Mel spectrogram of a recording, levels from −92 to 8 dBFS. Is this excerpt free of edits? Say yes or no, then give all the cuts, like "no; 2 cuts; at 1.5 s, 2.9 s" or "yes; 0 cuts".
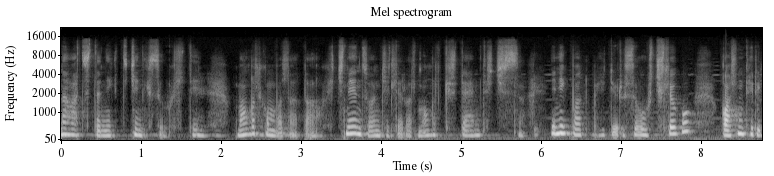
no; 1 cut; at 5.9 s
